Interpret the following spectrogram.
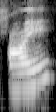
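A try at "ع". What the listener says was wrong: From the middle of your throat, try and make it a little bit heavier. Ein.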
